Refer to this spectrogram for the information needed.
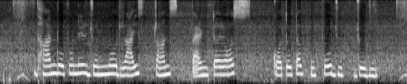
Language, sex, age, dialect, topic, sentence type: Bengali, female, 18-24, Standard Colloquial, agriculture, question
